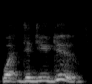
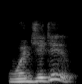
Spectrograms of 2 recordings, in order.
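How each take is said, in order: First: Every word is said fully and separately. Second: The words 'what did' run together into 'what'd'. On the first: "the citation pronunciation would be" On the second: "what learners might hear is"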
